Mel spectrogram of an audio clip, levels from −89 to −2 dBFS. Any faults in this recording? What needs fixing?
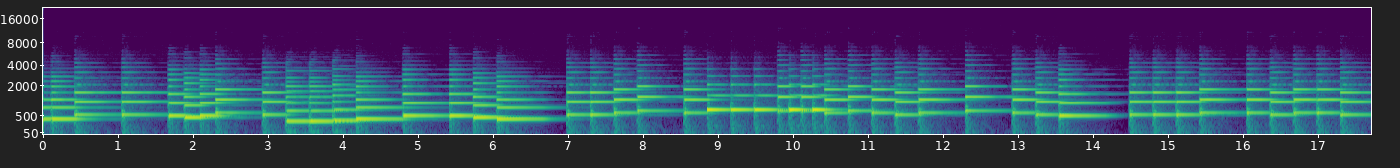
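Nothing to fix: no faults were found anywhere in the clip.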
